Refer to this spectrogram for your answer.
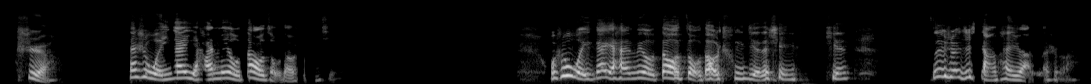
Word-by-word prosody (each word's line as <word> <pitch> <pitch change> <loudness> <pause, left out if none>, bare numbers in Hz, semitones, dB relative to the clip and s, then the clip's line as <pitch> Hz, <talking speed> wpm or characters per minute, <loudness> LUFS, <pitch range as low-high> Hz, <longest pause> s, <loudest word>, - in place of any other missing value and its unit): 是 - - -5
啊， - - -3 0.7
但 330 0 0
是 340 - -2
我 260 -6 +3
应 230 +3 -4
该 290 +2 +4
也 295 - +1
还 225 0 +1
没 280 +2 -1
有 265 -8 +1
到 265 0 +4
走 210 - -9
到 140 -1 -9
终 200 - -28
结。 210 - -26 2.1
我 - - 0
说 405 - +7
我 - - +4
应 235 - -1
该 310 +5 -1
也 265 - +4
还 260 -2 0
没 280 +2 -5
有 265 -5 +2
到 280 +3 +6
走 265 - -1
到 - - +5
终 265 -2 -7
结 245 -6 0
的 200 - 0
这 - - -6
一 230 -1 -9 0.3
天， 270 -2 -7 0.8
所 340 - -5
以 - - +3
说 335 -2 -1
就 310 +3 -3
想 200 - -3
太 235 +1 -4
远 205 - -1 0.2
了 - - -15
是 200 - -17
吧？ 210 - -25
265 Hz, 240 characters per minute, -22 LUFS, 225-295 Hz, 2.1 s, 说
